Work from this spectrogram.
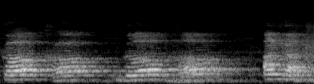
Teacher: कंठ सबसे नीचे गले में जो उठा हुआ स्थान होता है वहीं से उच्चारित होता है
